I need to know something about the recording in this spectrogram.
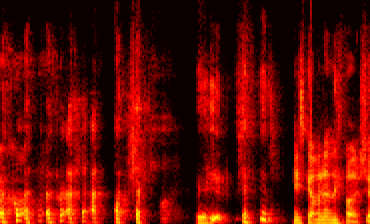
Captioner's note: laughter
